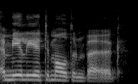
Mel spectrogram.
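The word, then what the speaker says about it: Amelia Dimoldenberg: I think, and I'm going to butcher the pronunciation of this now, but is it Amelia de Moldenberg? – Yeah, well, it's not butchering.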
